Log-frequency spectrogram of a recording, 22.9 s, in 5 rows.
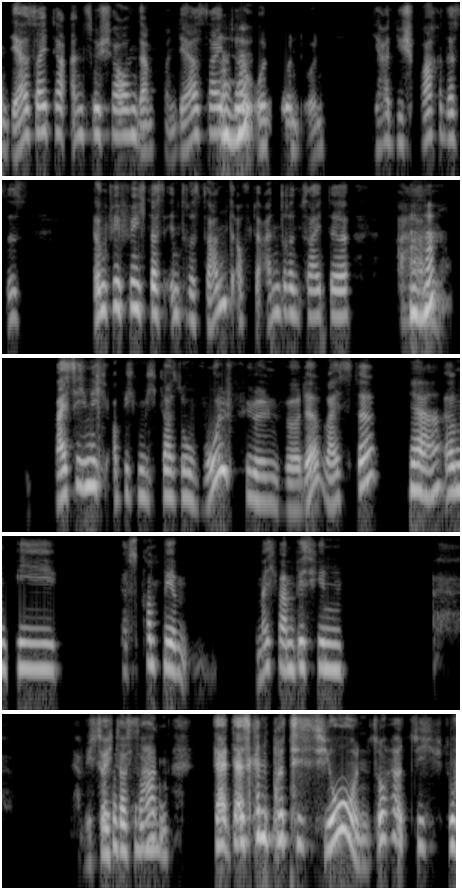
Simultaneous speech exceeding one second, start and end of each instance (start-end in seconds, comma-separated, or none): none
